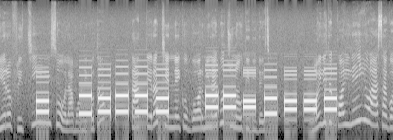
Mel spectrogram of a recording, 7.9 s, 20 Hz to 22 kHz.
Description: DTMF, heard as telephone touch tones, dialled by hand, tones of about 260 ms, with speech in Nepali. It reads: 4 35665 ##*2778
